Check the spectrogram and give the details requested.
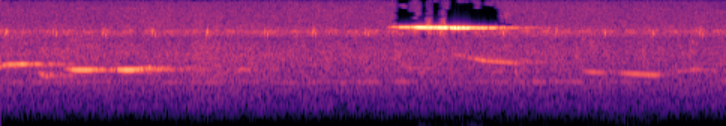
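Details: Wild Malabar whistling thrushes gathering at a forest water hole in Tamhini, Western Ghats, India, in hot May; drawn-out gliding whistles, some fainter and distant, sliding down in pitch, with a constant high pulsing insect buzz behind.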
